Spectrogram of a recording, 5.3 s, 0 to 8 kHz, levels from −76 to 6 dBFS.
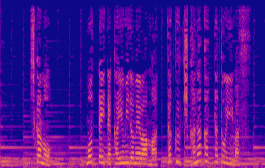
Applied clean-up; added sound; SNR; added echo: none; none; none; none.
